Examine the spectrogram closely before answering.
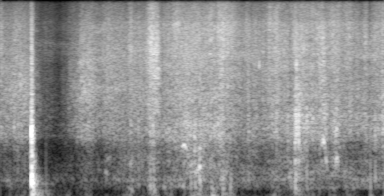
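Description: A fabric bag rustles as hands handle it.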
